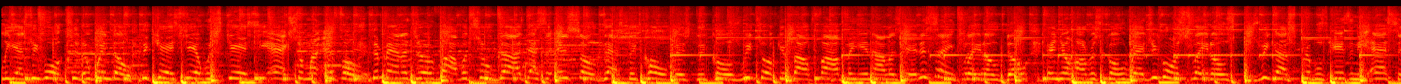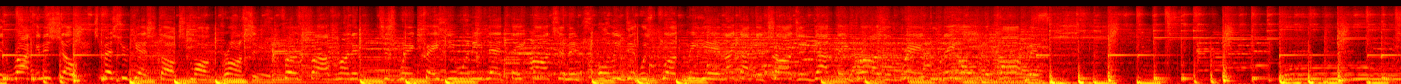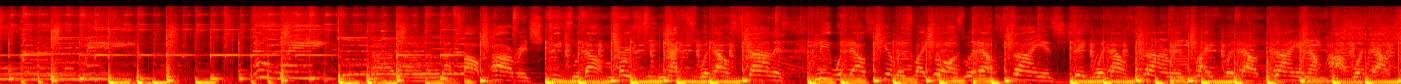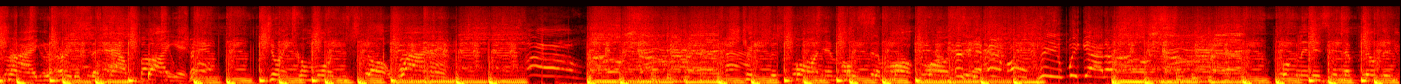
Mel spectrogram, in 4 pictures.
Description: HOUSE/TECHNO/ELECTRO
ナイス！ヒップホップ！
